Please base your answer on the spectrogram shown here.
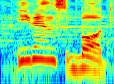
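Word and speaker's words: Hiren's Boot: Hirus. No, se llama Irens Bot. Se escribe H-I-R-E-N-S Bot, B-O-O-T.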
